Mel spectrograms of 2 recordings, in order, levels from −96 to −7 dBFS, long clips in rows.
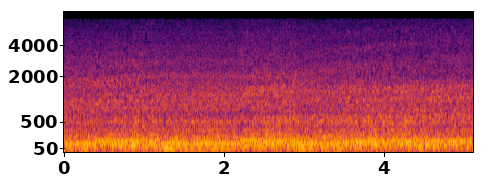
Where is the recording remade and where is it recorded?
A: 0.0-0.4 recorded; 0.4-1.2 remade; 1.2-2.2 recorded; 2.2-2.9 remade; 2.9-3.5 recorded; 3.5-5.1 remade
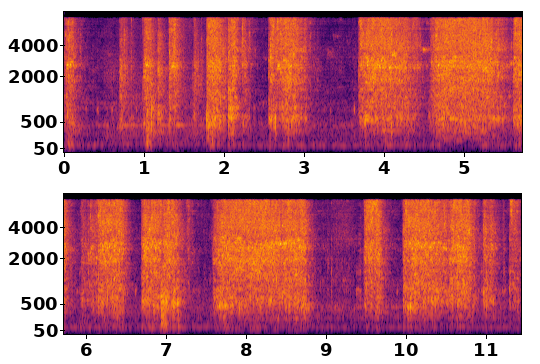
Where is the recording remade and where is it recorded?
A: 0.0-0.5 remade; 0.5-1.8 recorded; 1.8-4.7 remade; 4.7-5.2 recorded; 5.2-11.4 remade

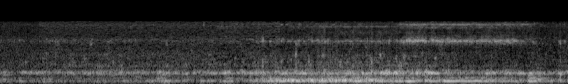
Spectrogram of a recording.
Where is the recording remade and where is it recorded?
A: 0.0-2.2 recorded; 2.2-5.7 remade

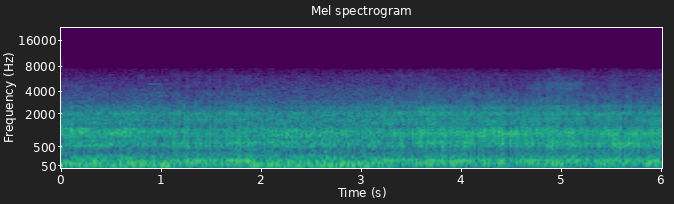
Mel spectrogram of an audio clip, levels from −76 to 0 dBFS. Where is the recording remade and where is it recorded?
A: 0.0-1.1 recorded; 1.1-1.9 remade; 1.9-3.2 recorded; 3.2-6.0 remade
